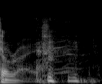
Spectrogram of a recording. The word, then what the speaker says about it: Orion: Orion? – Orion. – It's Orion. That is a fact.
